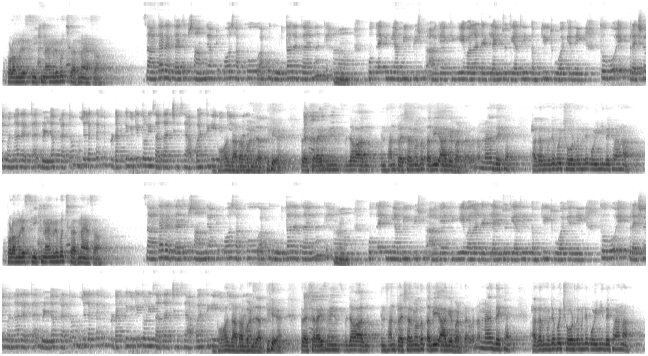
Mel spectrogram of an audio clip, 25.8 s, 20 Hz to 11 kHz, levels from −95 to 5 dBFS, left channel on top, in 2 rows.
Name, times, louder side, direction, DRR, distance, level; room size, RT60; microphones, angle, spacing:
voice 1, 0.1-2.0 6.6-6.9 17.2-23.1 23.4-25.4, right 3 dB, 50° right, 9 dB, 0.4 m, -22 dB
voice 2, 2.9-17.8 18.9-19.4, equal, 20° left, 3 dB, 1.1 m, -33 dB
13.0 x 8.9 x 3.4 m, 1.3 s
head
